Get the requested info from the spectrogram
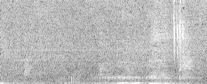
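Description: A pause in a woman's speech: quiet room tone, with a faint, low hesitating hum of her voice a little past the middle.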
